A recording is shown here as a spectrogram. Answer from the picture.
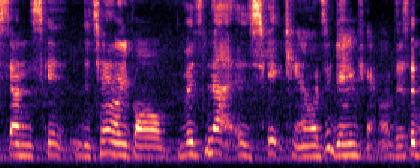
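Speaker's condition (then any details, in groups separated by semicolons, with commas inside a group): Cerebral palsy; affects legs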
